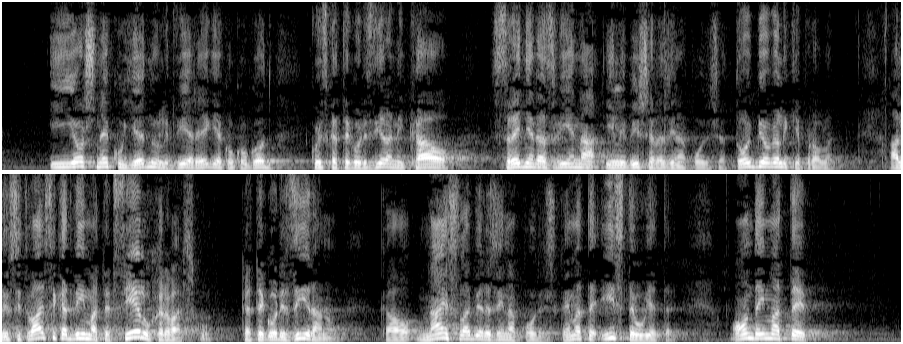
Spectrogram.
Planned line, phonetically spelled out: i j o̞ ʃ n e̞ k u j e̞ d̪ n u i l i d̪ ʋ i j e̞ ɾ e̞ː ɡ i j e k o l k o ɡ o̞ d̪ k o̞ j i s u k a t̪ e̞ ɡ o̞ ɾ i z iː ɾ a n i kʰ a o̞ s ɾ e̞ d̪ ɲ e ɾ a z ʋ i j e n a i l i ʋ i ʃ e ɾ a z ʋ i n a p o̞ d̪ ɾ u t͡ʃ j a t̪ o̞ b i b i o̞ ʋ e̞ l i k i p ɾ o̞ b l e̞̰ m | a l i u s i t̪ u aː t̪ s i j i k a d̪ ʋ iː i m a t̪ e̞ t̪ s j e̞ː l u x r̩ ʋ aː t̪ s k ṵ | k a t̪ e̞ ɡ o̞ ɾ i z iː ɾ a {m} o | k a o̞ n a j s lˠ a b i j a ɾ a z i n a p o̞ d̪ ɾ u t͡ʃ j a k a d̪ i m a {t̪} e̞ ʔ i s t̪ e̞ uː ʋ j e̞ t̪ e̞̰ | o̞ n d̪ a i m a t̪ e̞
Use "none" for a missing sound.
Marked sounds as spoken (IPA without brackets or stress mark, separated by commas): n, t̪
